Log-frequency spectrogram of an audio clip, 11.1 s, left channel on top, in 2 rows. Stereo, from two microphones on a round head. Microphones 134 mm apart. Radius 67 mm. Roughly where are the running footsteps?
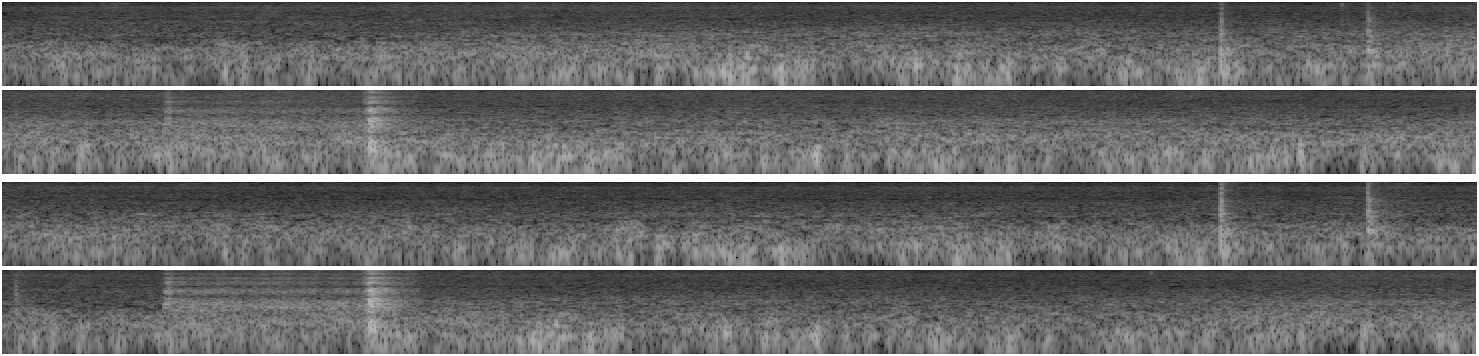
Right.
